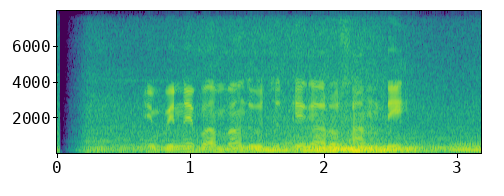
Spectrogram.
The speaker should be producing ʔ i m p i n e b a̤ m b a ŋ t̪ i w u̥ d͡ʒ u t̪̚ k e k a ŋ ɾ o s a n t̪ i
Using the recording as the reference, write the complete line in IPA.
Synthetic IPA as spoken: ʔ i m p i n e b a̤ m b a ŋ d̪ i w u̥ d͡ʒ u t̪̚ k e k a ɾ o s a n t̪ i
